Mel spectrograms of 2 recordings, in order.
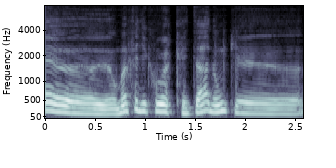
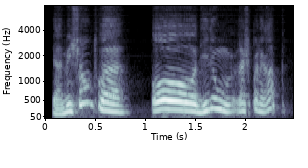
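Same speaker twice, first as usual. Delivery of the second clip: higher, louder mock telling-off; mock scolding; 8 semitones higher, 7 dB louder than usual. Gamer mock-scolding a monster, higher and louder. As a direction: scold the monster like a naughty pet.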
